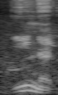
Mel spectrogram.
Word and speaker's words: Enid: Enid. Oh, so it's actually kind of like how it's spelled.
